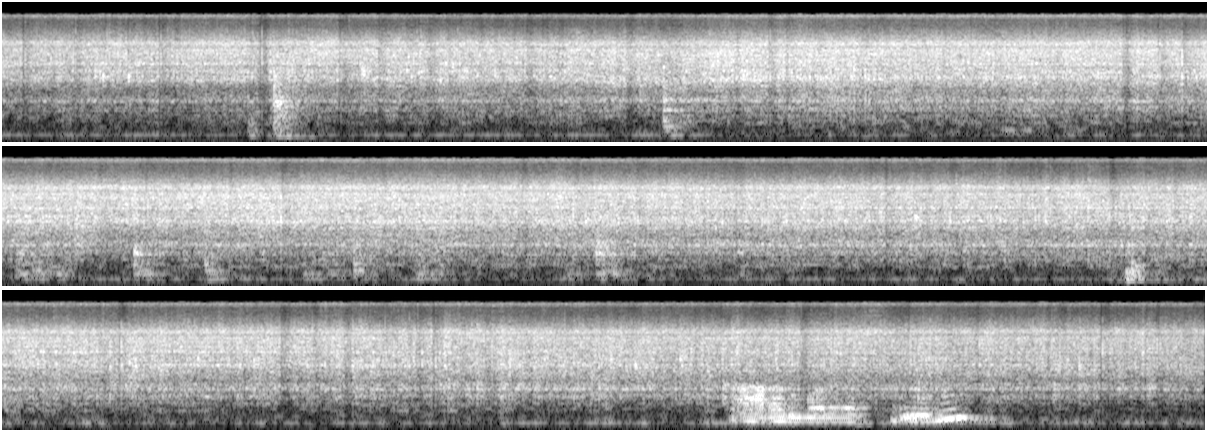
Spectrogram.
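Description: Mutton pieces sizzling steadily in hot oil with onions and ginger paste in a non-stick pan as they are stirred. A few sharp clicks of the spoon against the pan come through.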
